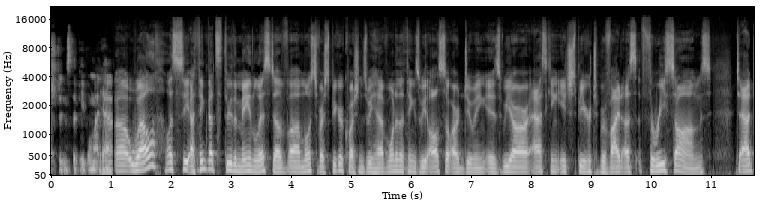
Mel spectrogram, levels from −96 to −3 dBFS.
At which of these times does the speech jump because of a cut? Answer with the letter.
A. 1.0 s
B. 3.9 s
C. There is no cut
A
